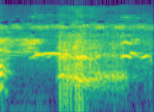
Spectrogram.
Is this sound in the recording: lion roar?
yes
